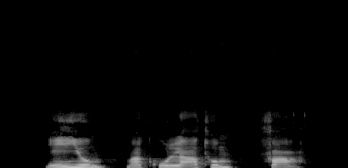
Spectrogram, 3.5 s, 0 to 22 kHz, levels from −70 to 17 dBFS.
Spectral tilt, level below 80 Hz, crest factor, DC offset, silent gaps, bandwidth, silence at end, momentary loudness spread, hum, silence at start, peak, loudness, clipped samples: -7.5 dB/octave; -56 dBFS; 14 dB; under 0.1%; none; 7.4 kHz; 0.45 s; 9 LU; none; 0.45 s; -2 dBFS; -15 LUFS; under 0.1%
